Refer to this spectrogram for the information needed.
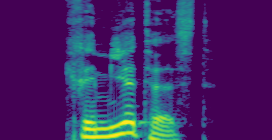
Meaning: inflection of kremieren: 1. second-person singular preterite 2. second-person singular subjunctive II
- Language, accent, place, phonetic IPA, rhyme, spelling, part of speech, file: German, Germany, Berlin, [kʁeˈmiːɐ̯təst], -iːɐ̯təst, kremiertest, verb, De-kremiertest.ogg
